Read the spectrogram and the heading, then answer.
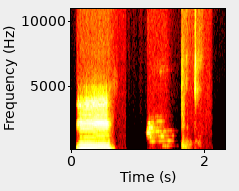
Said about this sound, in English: cat is meowing along.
